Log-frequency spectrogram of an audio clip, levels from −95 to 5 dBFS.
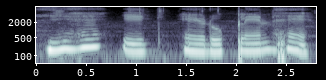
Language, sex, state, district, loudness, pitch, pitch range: Hindi, female, Madhya Pradesh, Bhopal, -14 LUFS, 150 Hz, 140-170 Hz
